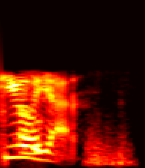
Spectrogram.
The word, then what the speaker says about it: Yuliya: the show hello hello now am I pronouncing your name correctly is y Julia jul Julia yes jul it's Julia and so how are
